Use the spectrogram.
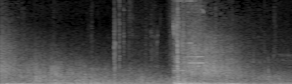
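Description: A single heavy explosion from a sticky grenade in a video game bursts out midway, a short deep boom over faint background game noise.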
